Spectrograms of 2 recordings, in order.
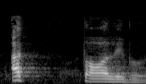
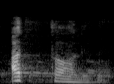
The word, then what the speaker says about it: at-talibu: And then, at-talibu. Not al-talibu, but at-talibu. At-talibu.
